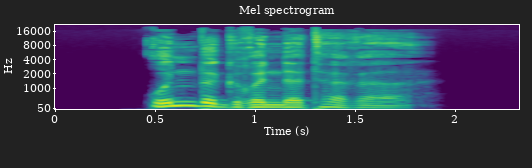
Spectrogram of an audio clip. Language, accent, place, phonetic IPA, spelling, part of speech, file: German, Germany, Berlin, [ˈʊnbəˌɡʁʏndətəʁə], unbegründetere, adjective, De-unbegründetere.ogg
- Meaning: inflection of unbegründet: 1. strong/mixed nominative/accusative feminine singular comparative degree 2. strong nominative/accusative plural comparative degree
